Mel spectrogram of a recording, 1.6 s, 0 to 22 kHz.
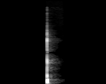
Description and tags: Sound of a single finger tip on a touch screen. Recorded with H2n, optimised with Adobe Audition CS6. Make sure to check the other sounds of this pack, if you need a variety of touch sreen sounds, for example if you need to design the audio for a phone number being dialed on a smartphone.
touch-screen, screen, touch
